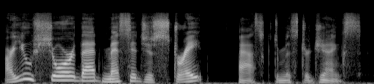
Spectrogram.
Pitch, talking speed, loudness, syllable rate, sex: 130 Hz, 160 wpm, -20 LUFS, 4.3 syllables/s, male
